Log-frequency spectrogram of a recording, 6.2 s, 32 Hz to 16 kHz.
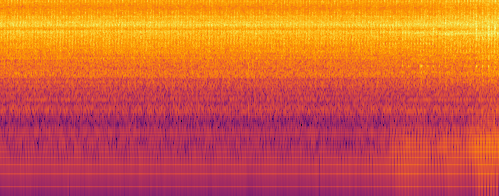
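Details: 2016 Toyota Camry 2.0 6AR-FSE, 22,000 km, at idle: steady hum with an even, rapid tapping knock about four per second; engine knock, cause unknown.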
